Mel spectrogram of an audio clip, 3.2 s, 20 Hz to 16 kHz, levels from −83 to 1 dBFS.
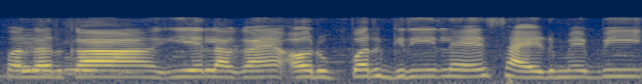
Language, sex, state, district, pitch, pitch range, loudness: Hindi, female, Maharashtra, Mumbai Suburban, 255 Hz, 250-270 Hz, -16 LUFS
